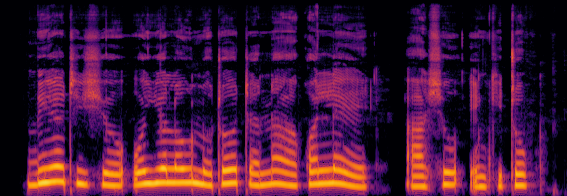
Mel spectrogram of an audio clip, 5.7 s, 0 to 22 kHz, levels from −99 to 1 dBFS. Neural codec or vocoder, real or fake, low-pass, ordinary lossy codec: none; real; 19.8 kHz; none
